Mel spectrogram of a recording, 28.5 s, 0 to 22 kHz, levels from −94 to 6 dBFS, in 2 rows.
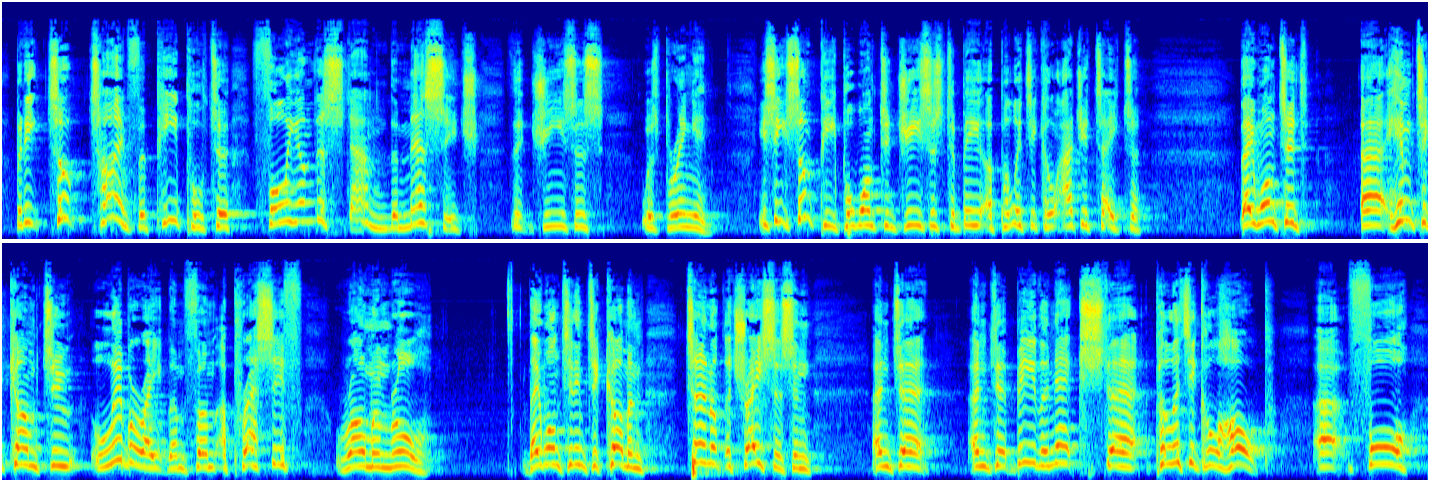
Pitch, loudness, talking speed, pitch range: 245 Hz, -21 LUFS, 130 wpm, 220-275 Hz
